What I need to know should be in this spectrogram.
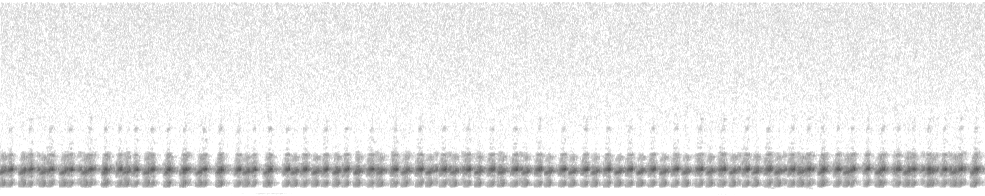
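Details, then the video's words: Singing tree frogs in a forest pond by night in April, north-east Italy; quick rasping pulses run without a break, many calling together in a loud layered chorus, with faint low murmurs underneath. "relaxing forest pond by night with singing tree frogs"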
